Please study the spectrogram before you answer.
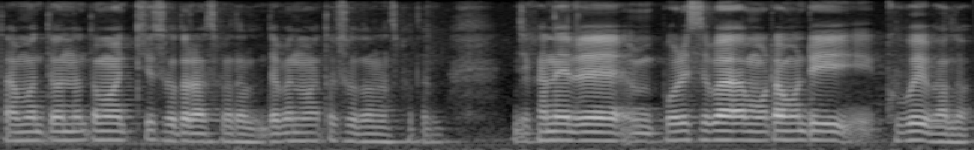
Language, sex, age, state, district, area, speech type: Bengali, male, 30-45, West Bengal, Purulia, urban, spontaneous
